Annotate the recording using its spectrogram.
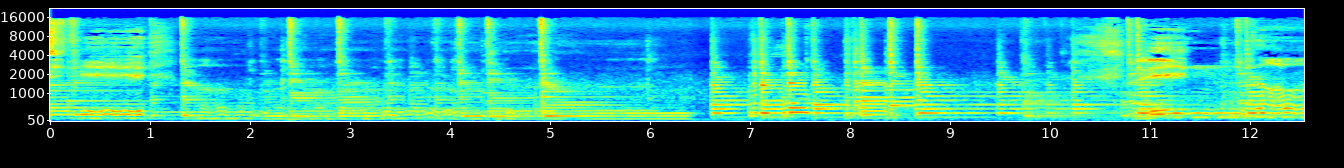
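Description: A man singing a Turkish classical song in makam Acemaşiran to his own oud accompaniment. The oud's plucked notes run throughout, and his wavering voice is heard near the start and again near the end.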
